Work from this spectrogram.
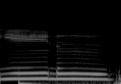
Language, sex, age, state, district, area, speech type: Tamil, female, 18-30, Tamil Nadu, Ariyalur, rural, read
